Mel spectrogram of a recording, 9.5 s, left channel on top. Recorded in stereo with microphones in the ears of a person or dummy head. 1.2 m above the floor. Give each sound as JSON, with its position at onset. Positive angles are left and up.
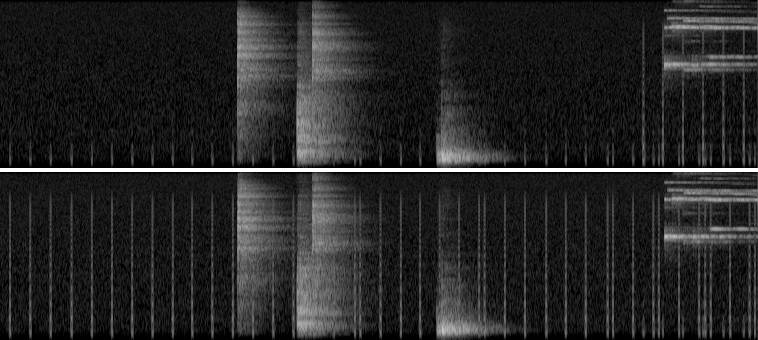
{"t": 3.0, "sound": "tapping", "side_deg": 35, "distance_m": 1.9}
{"t": 5.5, "sound": "a thud", "side_deg": 5, "distance_m": 1.6}
{"t": 8.3, "sound": "a chime", "side_deg": 45, "distance_m": 2.5}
